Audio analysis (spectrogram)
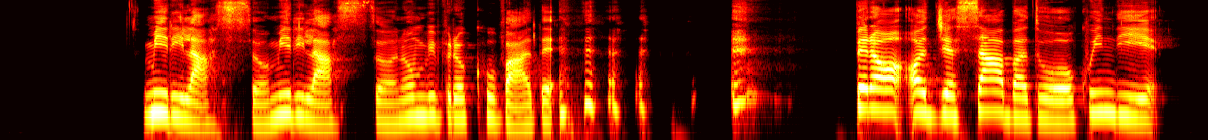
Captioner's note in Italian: risate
